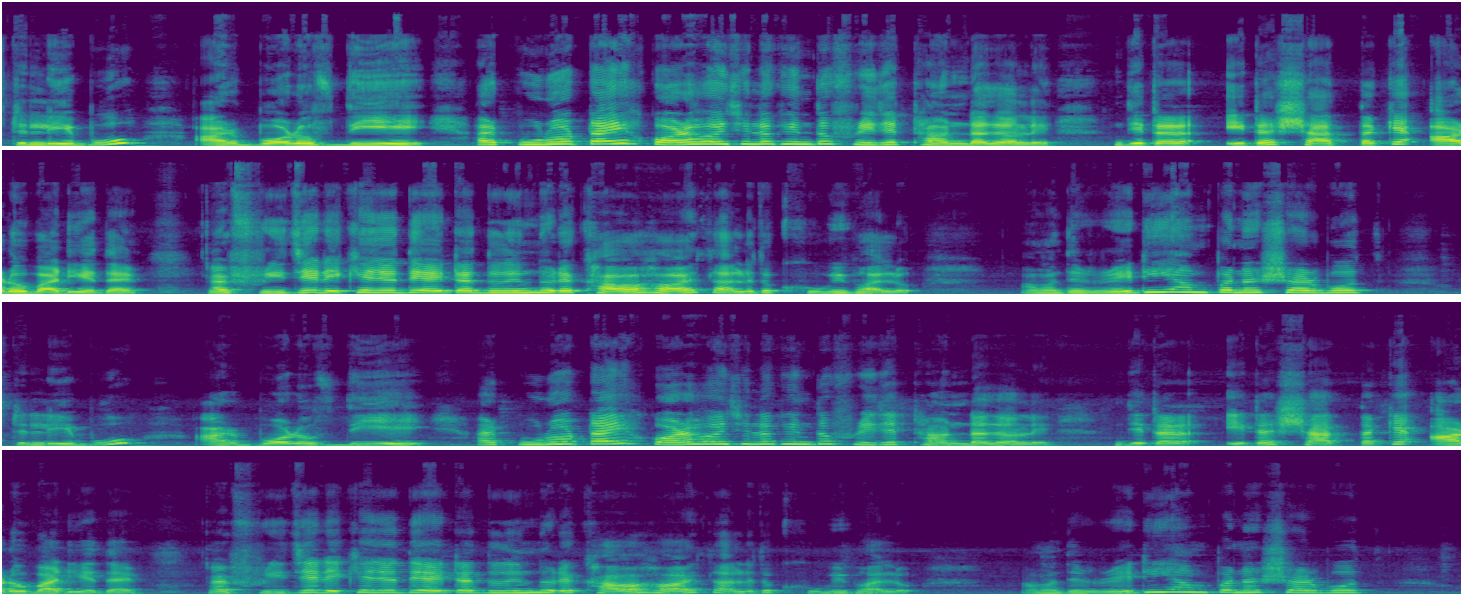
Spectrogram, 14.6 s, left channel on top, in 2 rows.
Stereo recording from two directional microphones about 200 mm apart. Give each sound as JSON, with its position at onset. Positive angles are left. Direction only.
{"t": 0.0, "sound": "a woman's voice", "side_deg": 35}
